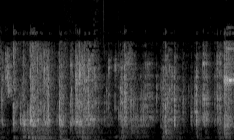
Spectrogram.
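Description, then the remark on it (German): Rustling and crinkling as objects are shuffled around inside a box, coming in uneven bursts with short pauses, no voices. “Ach krass, guck mal, was ich hier noch in dieser Kiste Hört habe. ihr, wie es raschelt?”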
